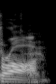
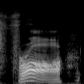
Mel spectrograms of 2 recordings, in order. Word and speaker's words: Frau: Fra. That's how I keep Fra. pronouncing it. Fra. It's with a W sound.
